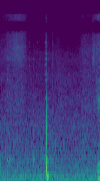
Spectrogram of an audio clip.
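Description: A metal plate clicks into place on a clamp.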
